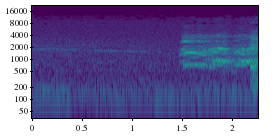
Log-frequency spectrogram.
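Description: A rooster crowing, one crow starting about three quarters of the way in: a high call held steady, then falling in pitch.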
